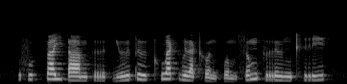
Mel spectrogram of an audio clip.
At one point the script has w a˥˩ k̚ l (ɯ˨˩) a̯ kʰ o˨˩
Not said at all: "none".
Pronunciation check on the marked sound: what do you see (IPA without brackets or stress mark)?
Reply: ɯ˧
